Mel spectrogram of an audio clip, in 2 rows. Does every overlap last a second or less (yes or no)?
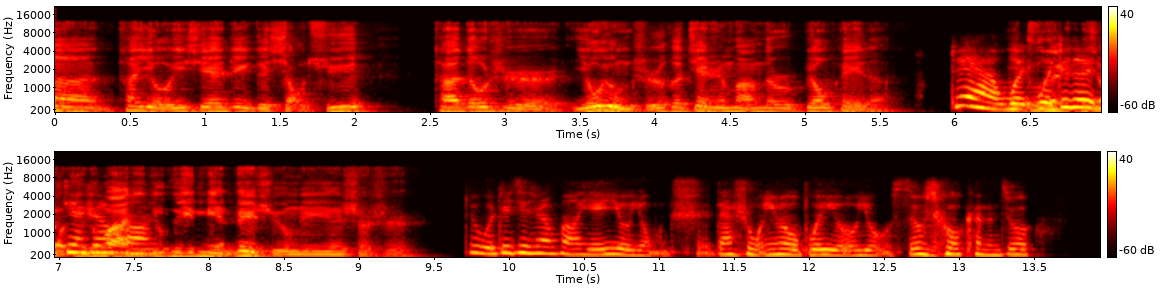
no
